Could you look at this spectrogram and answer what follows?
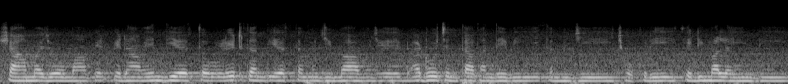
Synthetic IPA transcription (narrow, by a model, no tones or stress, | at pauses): ʃaːməd͡ʑoːmãːkekeɗãʋẽːnd̪iɐsɪ̥t̪ɐɾʊleːʈkɐ̃nd̪iəsɪ̥t̪ɐmʊ̃ɦɪ̃ɲd͡ʑimãːmʊ̃ɦɪ̃ɲd͡ʑkʰeɗaːɖʱot͡ɕɪ̃nt̪akɐ̃nd̪ebit̪ɐmʊ̃ɦɪ̃ɲd͡ʑit͡ɕʰoːkɪɾikʰeːɗiməlɐĩːn̆d̪iː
